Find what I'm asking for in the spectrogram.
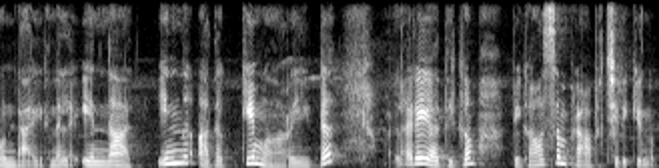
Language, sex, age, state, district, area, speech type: Malayalam, female, 30-45, Kerala, Thiruvananthapuram, urban, spontaneous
